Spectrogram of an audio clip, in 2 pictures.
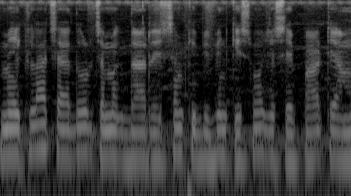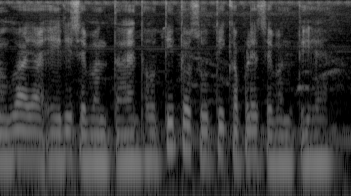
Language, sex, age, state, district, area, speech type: Hindi, male, 30-45, Uttar Pradesh, Azamgarh, rural, read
